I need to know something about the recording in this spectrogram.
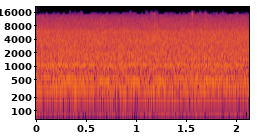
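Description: Growatt 5000ES off-grid inverters running under load: a steady fan whir with a constant mid-pitched hum.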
